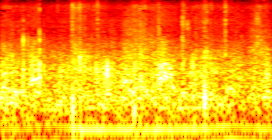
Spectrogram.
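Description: Steady footsteps walk at an unhurried pace from house to house in the abolished village of Pučiņi, Sece parish, Jaunjelgava municipality, each step a short crunchy tap over a constant outdoor hiss, moderately loud, with no one talking.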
